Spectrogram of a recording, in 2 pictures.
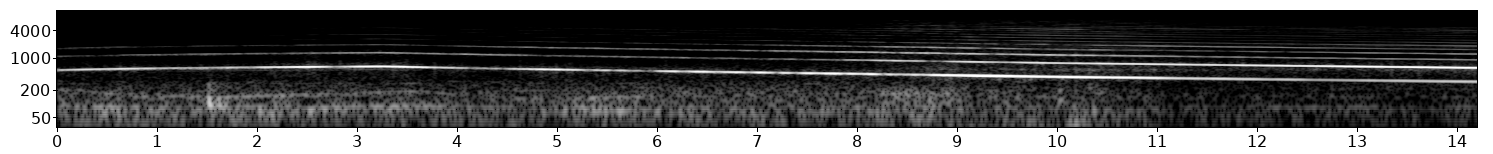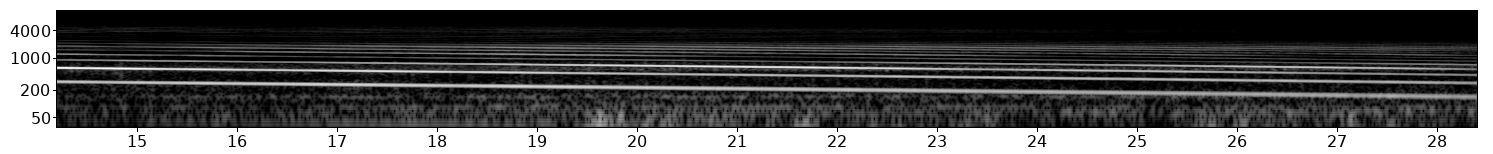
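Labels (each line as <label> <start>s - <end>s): A loud, wailing siren sounds rhythmically and urgently. 0.0s - 27.4s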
